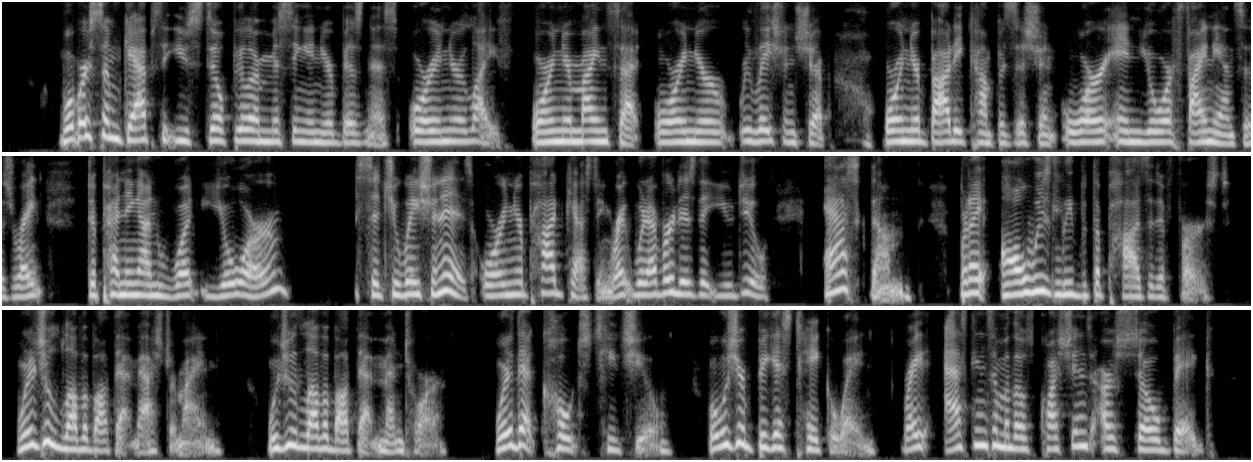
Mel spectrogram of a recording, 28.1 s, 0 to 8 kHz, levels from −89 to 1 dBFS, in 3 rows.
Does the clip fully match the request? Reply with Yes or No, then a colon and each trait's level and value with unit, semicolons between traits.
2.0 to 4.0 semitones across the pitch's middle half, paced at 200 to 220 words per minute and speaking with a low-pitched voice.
No: average, 3.0 semitones; fast, 205 wpm; high, 225 Hz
